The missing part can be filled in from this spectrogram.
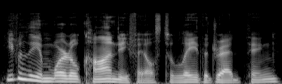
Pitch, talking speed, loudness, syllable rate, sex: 125 Hz, 210 wpm, -17 LUFS, 5.1 syllables/s, male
